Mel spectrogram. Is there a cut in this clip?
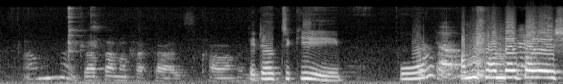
yes; 1 cut; at 4.4 s

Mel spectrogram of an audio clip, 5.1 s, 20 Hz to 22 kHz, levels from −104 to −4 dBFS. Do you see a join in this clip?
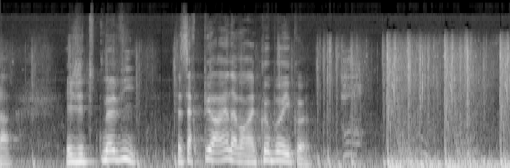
no; 0 cuts

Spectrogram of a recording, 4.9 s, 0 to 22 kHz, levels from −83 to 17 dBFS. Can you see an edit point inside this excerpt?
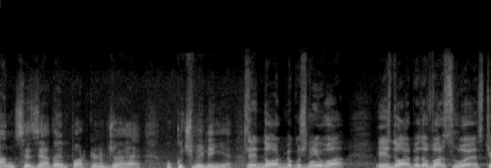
yes; 1 cut; at 2.4 s

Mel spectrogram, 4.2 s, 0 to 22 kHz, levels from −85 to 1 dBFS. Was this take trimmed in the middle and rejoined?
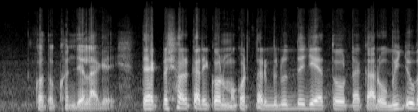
yes; 1 cut; at 1.2 s

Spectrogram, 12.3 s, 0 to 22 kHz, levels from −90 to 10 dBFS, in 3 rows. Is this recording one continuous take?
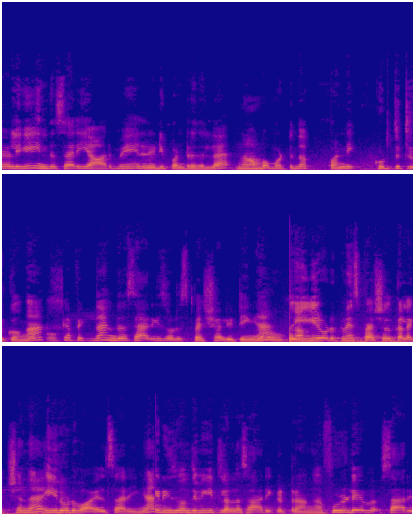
no; 3 cuts; at 4.7 s, 6.9 s, 9.8 s

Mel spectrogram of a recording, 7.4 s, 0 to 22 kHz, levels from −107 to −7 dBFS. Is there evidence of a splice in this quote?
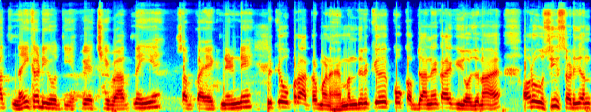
yes; 1 cut; at 3.3 s

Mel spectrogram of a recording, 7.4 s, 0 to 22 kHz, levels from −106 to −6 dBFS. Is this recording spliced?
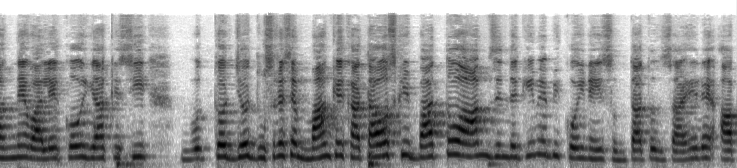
no; 0 cuts

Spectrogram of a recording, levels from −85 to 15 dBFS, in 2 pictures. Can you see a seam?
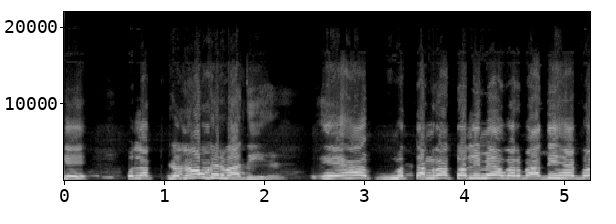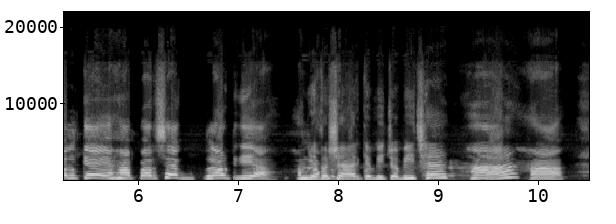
no; 0 cuts

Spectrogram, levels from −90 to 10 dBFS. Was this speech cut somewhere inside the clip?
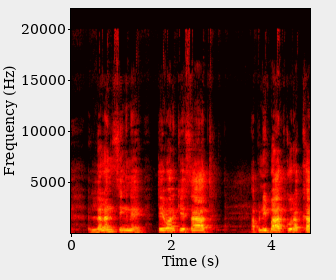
no; 0 cuts

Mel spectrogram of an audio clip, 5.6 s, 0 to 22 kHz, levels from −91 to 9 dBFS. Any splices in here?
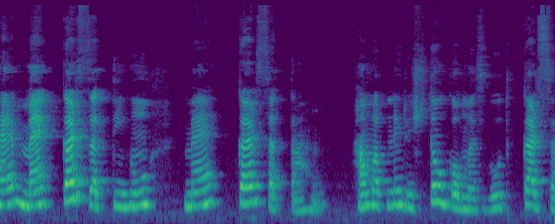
no; 0 cuts

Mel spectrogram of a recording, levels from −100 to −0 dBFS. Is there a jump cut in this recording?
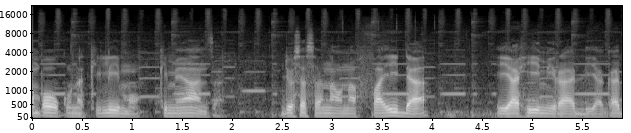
no; 0 cuts

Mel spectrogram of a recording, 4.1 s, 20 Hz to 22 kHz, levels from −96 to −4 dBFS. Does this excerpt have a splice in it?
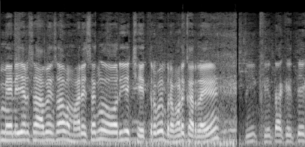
yes; 1 cut; at 3.1 s

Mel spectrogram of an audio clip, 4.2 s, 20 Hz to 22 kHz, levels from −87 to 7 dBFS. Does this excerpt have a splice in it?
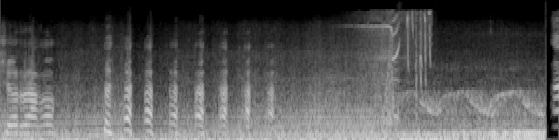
yes; 1 cut; at 3.0 s

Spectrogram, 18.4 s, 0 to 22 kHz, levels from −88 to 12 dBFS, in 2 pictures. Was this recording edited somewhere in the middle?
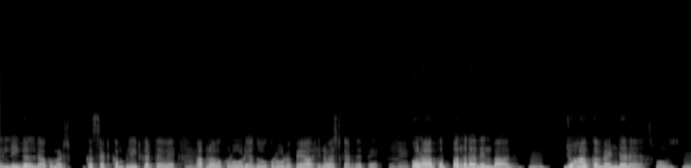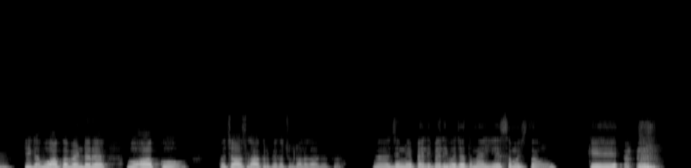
yes; 1 cut; at 13.9 s

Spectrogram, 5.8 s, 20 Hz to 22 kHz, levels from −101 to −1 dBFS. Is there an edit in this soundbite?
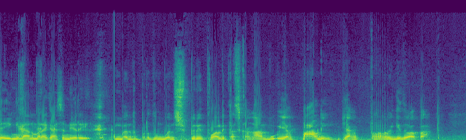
yes; 1 cut; at 1.4 s

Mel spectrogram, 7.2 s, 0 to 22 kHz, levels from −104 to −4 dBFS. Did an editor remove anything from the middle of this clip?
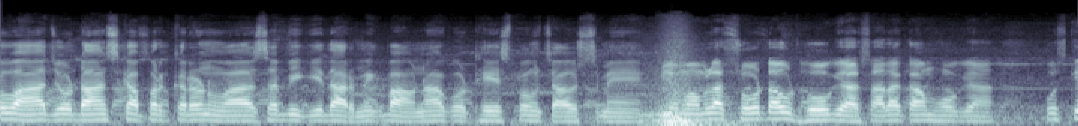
yes; 1 cut; at 4.4 s

